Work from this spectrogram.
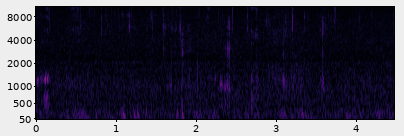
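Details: A 17-year-old senior dog eats a rabbit-ear treat, producing soft, irregular crunching and gnawing clicks several times a second over a steady low background hum.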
